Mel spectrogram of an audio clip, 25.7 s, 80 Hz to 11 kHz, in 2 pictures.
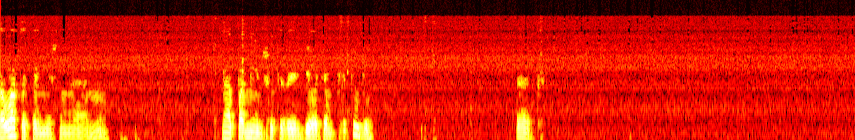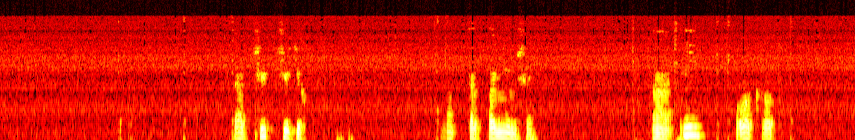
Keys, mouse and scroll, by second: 1.8 space, 2.8 middle click, 3.5 KP_3, 6.4 click, 8.0-14.6 drag, 15.5 click, 17.8 g, 22.3 a, 22.8 i, 24.6-25.6 drag.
